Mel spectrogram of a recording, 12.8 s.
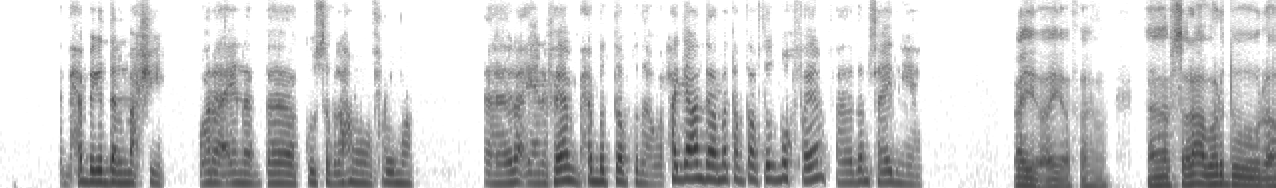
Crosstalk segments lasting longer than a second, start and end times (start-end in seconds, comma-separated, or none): none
